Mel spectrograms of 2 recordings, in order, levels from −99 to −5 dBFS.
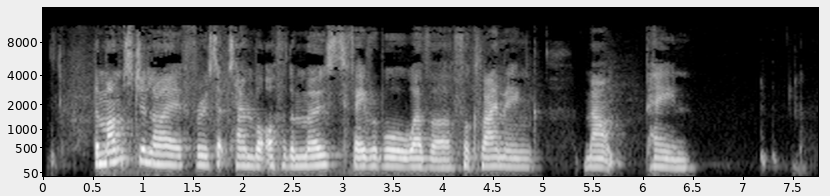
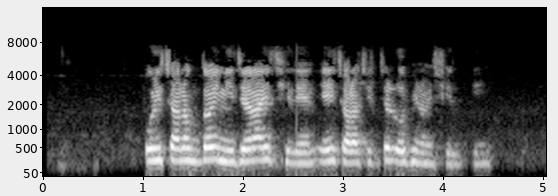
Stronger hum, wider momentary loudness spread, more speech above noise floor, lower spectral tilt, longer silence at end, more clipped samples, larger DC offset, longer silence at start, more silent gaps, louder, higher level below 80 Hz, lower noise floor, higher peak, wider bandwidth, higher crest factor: neither; second, 13 LU vs 20 LU; first, 56 dB vs 46 dB; about the same, -6 dB/octave vs -5.5 dB/octave; about the same, 0.55 s vs 0.55 s; neither; neither; second, 0.5 s vs 1.05 s; neither; second, -19 LUFS vs -15 LUFS; about the same, -60 dBFS vs -62 dBFS; first, -75 dBFS vs -61 dBFS; about the same, -2 dBFS vs -2 dBFS; first, 11.5 kHz vs 7 kHz; about the same, 18 dB vs 16 dB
